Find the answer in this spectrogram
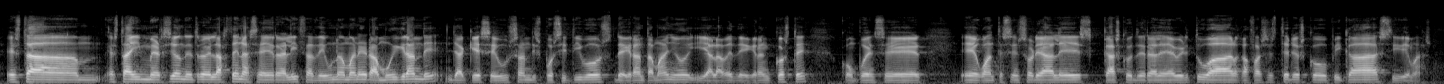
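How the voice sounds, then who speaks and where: A man's voice: fairly low pitch, flat delivery, normal speed, bright, forceful tone, clear, resonant tone. A man giving a conference talk from slides to an audience, hesitant, with many restarts and fillers. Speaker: conference speaker.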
